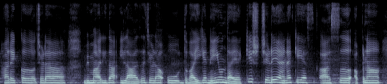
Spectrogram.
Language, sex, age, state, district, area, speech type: Dogri, female, 18-30, Jammu and Kashmir, Jammu, rural, spontaneous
